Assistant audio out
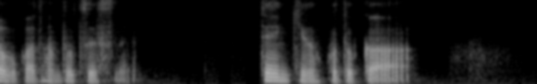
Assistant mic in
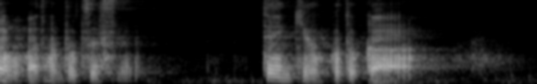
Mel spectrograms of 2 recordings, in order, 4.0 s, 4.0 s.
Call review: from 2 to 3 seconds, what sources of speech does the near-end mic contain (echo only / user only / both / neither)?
echo only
